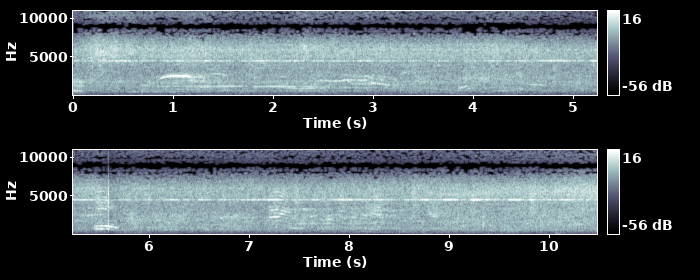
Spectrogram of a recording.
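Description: Scattered voices of people chatting on an open deck over a steady rushing background and a low hum, with one louder voice about five and a half seconds in.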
